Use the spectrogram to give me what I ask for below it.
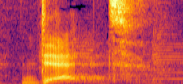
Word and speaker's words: debt: Let's now look at 3 more common words with a silent B. Det, doubt, and subtle. Now that you know that we don't pronounce the B in these words, try reading this sentence out loud.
